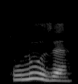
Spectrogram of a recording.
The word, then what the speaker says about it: Toulouse: Et si les Toulousains prononcent la ville de Toulouse, ils vont prononcer la fin, Toulouse.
